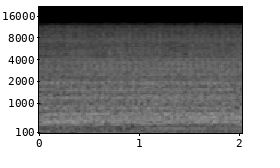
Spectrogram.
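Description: Steady mechanical whirring and clatter of a film projector running.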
